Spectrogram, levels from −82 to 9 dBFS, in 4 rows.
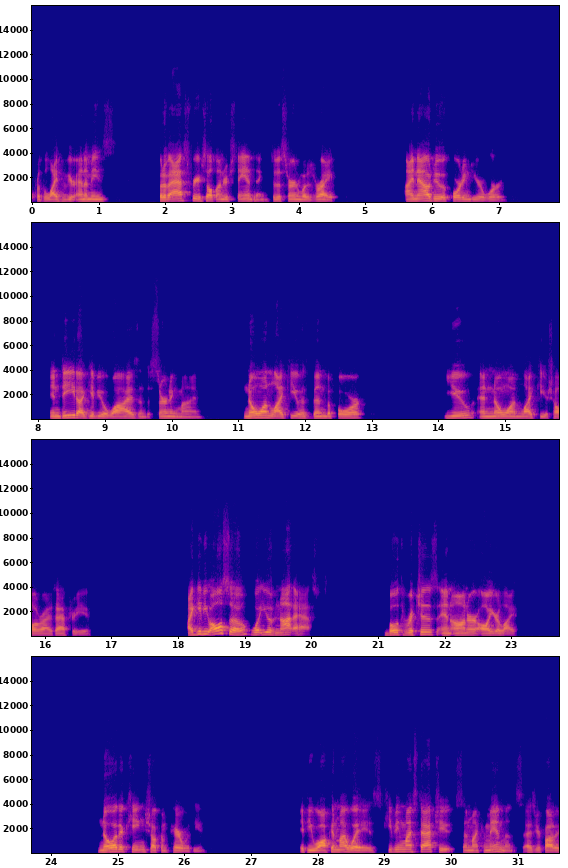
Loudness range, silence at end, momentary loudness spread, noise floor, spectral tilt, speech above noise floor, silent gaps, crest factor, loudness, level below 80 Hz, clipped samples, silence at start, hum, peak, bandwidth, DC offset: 5 LU; 0 s; 12 LU; under -90 dBFS; -7 dB/octave; over 67 dB; none; 20 dB; -23 LUFS; -74 dBFS; under 0.1%; 0 s; 50 Hz at -60 dBFS; -4 dBFS; 8.8 kHz; under 0.1%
